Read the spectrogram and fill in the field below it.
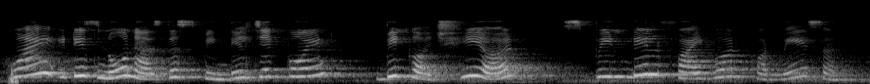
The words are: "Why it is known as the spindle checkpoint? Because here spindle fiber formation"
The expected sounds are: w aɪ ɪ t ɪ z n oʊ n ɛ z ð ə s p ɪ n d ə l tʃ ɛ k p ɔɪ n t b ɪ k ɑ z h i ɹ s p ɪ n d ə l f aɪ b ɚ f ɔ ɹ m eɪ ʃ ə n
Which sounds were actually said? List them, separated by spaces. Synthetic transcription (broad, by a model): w aɪ ɪ t ɪ z n oʊ n ɛ z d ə s p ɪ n d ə l tʃ ɛ k p ɔɪ n t b ɪ k ɑ z h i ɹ s p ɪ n d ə l f aɪ b ɚ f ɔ ɹ m eɪ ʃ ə n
